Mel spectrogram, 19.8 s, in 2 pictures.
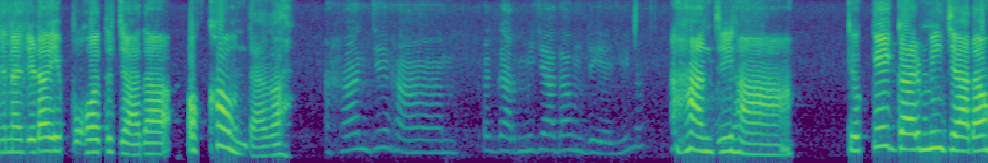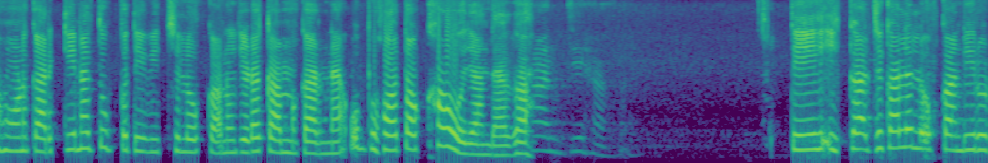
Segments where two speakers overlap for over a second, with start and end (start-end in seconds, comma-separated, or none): none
